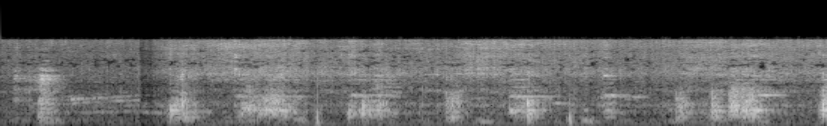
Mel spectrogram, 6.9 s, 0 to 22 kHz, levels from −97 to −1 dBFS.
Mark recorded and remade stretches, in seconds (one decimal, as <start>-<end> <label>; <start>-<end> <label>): 0.0-0.8 recorded; 0.8-2.0 remade; 2.0-6.9 recorded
